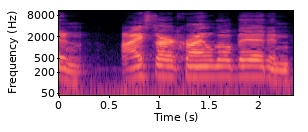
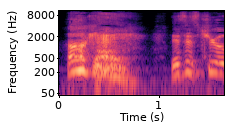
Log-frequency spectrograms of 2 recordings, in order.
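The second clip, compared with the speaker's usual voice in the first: exasperated compliance; 8 semitones higher, 9 dB louder than usual. Retold or imitated. Acted reluctant giving in.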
